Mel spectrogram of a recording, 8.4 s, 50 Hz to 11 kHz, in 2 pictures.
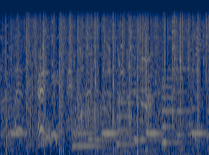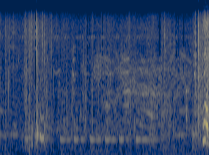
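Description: A pigeon cooing in the war game 11-11 Memories Retold: soft bird calls mixed with clopping hooves and shuffling, set under a background of music tones, with some voice sounds present.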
